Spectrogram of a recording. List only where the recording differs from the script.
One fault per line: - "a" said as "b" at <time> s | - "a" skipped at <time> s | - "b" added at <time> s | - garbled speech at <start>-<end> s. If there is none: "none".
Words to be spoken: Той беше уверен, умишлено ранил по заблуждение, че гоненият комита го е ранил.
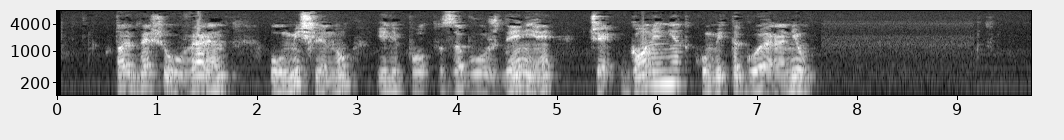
- "ранил" said as "или" at 3.2 s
